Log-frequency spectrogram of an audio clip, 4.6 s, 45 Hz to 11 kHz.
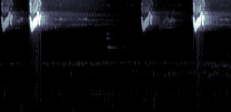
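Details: Nocturnal Savanna Nightjar in Pingtung County, Taiwan, 2014–2015, giving sharp, high, rising rasping calls, each a quieter note then a loud one, the pairs about three seconds apart, with low background hum.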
